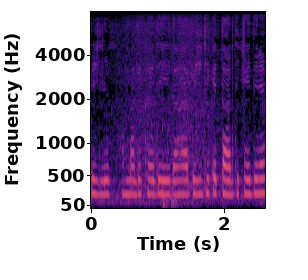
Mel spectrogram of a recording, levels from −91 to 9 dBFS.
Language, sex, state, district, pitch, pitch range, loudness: Hindi, female, Bihar, Begusarai, 220 Hz, 215-220 Hz, -35 LUFS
